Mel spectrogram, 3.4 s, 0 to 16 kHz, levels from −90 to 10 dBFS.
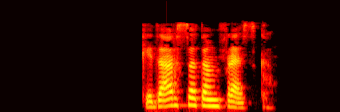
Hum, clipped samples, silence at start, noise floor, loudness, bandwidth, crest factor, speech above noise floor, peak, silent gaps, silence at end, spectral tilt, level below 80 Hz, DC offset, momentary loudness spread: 50 Hz at -50 dBFS; under 0.1%; 1.45 s; under -90 dBFS; -16 LUFS; 7.8 kHz; 20 dB; over 73 dB; 0 dBFS; none; 0.7 s; -4 dB/octave; -66 dBFS; under 0.1%; 15 LU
